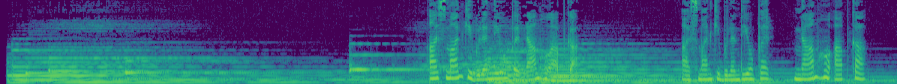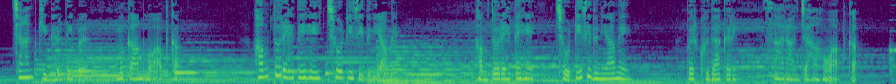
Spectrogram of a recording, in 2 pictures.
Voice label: HAPPY BIRTHDAY SHAYARI RINGTONE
